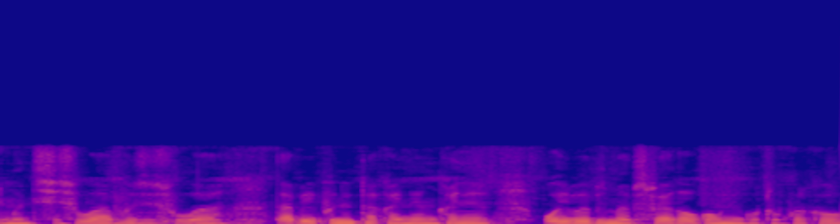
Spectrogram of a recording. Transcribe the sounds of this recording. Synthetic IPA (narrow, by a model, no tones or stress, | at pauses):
mɯnsisuwabɯzisuwad̥abepʰɯnitʰakʰajnɯɯŋkʰajnɯ | pojbabimabispʰajaɡawɡawniɡɔtʰɔpʰɯɾkʰɯw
